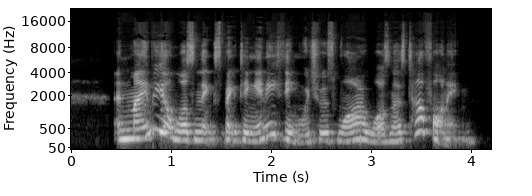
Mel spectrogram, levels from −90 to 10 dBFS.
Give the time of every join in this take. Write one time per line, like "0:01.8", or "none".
none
